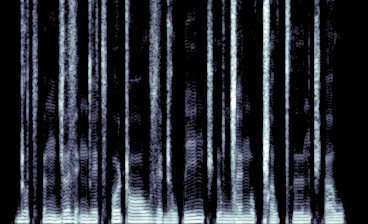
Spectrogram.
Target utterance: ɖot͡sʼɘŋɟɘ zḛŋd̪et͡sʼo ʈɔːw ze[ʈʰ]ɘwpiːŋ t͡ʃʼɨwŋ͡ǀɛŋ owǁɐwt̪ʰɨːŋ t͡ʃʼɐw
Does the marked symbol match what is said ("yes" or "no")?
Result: no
